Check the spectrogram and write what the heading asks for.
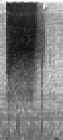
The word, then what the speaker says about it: Pssst: Оригинальное название этой игры произносится как звук «пст». Звук выпущенного газа из баллончика.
